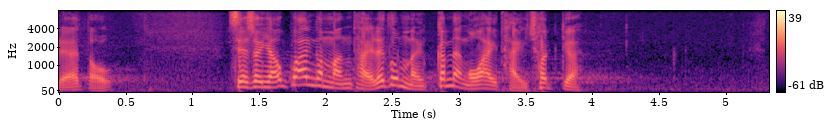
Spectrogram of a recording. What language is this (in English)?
Cantonese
